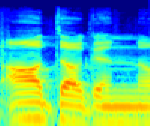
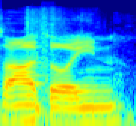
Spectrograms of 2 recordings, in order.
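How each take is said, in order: First: The name ends with a 'gan' sound. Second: The name ends with an 'oin' sound. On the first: The speaker calls it wrong. "you'd think it'd be Ardogan" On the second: The speaker calls it right. "but no, it's Ardoin"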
